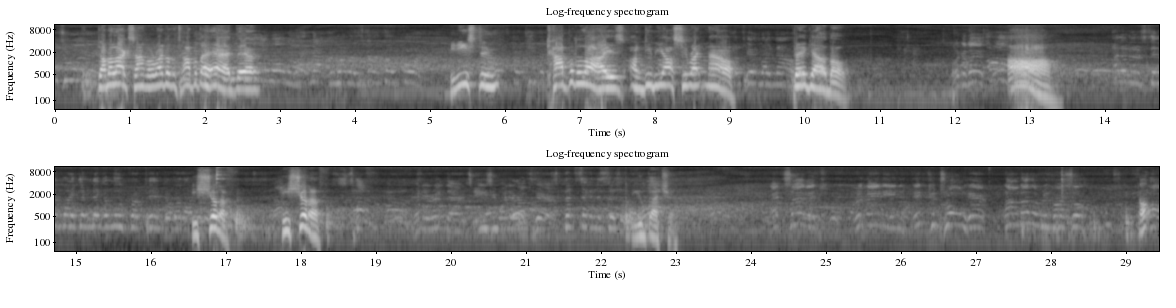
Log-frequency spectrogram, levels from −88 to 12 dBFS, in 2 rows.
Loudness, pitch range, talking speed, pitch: -11 LUFS, 245-280 Hz, 130 wpm, 260 Hz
